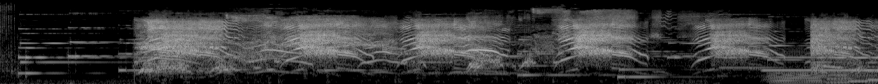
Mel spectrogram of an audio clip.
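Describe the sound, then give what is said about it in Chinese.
A loud, eerie wailing cry in a foggy forest repeats in about six long sobbing bursts, each with wavering, rising and falling pitch, over a faint steady tonal hum. No one speaks. “雾蒙蒙的森林里，突然传出了一个可怕的哭声。”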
